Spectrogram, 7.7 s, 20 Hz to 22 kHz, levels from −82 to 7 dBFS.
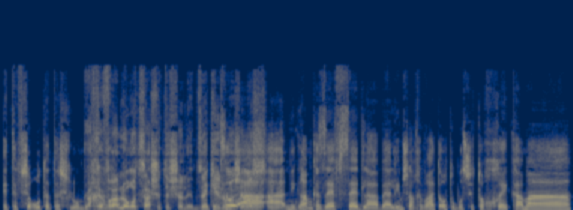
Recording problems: thin; very; fading below 650 Hz

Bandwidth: 15 kHz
